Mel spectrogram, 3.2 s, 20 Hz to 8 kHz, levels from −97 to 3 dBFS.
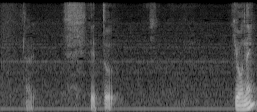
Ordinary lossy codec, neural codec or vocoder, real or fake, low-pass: none; none; real; 7.2 kHz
